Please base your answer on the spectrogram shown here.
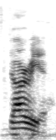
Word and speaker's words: Daria: if he gets right it's Daria oh area yeah corrective so properly welcomed butcher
